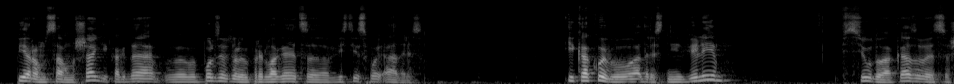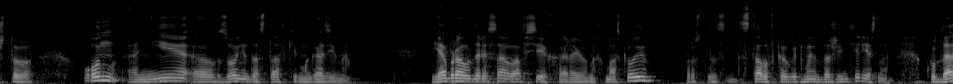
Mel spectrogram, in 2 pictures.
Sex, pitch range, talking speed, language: male, 105-145 Hz, 130 wpm, Russian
